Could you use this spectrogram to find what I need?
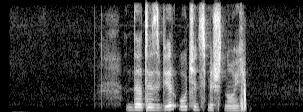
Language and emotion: Russian, neutral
